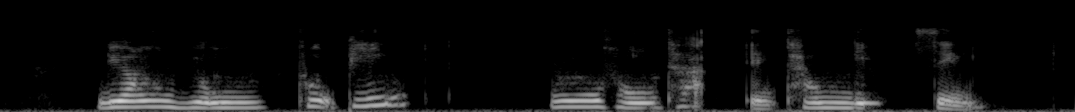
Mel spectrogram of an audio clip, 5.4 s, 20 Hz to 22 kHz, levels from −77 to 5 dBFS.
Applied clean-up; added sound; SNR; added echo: neural diffusion model UNIVERSE++.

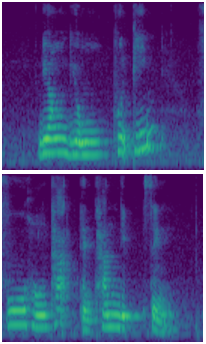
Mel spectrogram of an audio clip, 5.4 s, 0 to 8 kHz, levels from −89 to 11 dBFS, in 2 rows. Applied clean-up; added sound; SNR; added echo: none; none; none; none.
